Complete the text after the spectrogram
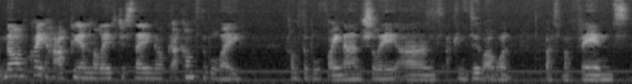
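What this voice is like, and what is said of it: Hoarse, croaky throat. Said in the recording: “I've got a frog in my throat”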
